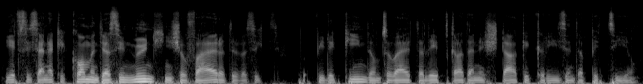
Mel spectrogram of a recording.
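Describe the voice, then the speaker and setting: A man with an Austrian accent giving an earnest personal testimony, his voice swinging between loud emphasis and hushed low tones. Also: little pitch movement, fast, no room sound, clean studio sound. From Bucklige Welt, Lower Austria. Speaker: speaker from a faith-based recovery community. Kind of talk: personal testimony talk to an audience.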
